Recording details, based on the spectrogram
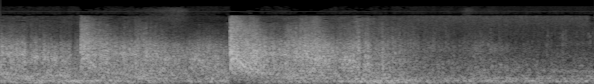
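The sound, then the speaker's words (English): A Hollywood stock lightning-and-thunder sound effect from a stock sound library: two sharp, loud cracks in quick succession, each breaking into a dense, sustained rumble that fills the whole clip with no voices. “They would use, you know, big caches of Hollywood stock stuff, and one of them is the sound of lightning, and that's what you got a ton of this from.”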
